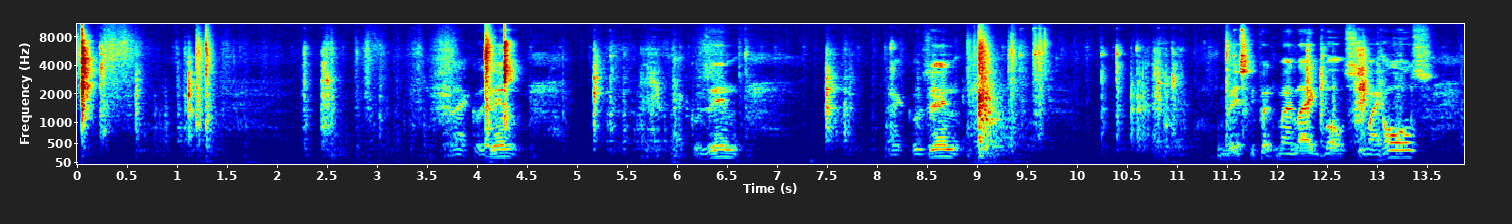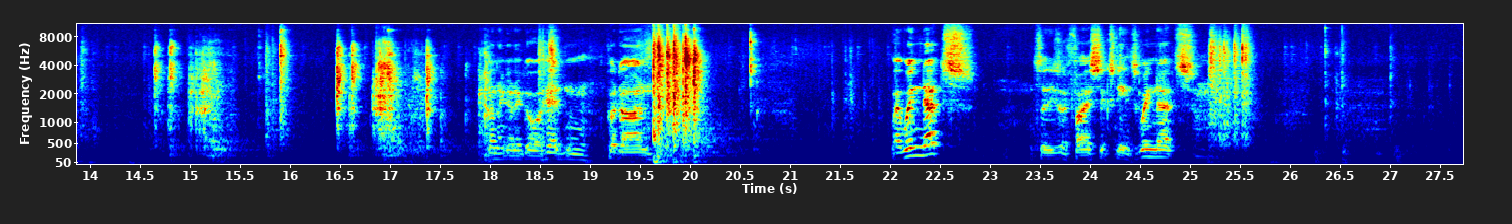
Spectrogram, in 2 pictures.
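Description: Metal parts clink and tap on a metal table.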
